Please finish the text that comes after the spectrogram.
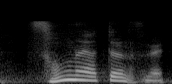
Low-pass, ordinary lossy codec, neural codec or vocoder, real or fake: none; none; codec, 16 kHz, 0.5 kbps, FunCodec, trained on Chinese and English, 25 frames a second; fake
